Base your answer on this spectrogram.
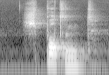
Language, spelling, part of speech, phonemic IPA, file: Dutch, spottend, verb / adjective, /ˈspɔtənt/, Nl-spottend.ogg
- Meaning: present participle of spotten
